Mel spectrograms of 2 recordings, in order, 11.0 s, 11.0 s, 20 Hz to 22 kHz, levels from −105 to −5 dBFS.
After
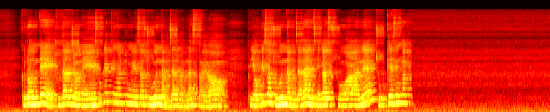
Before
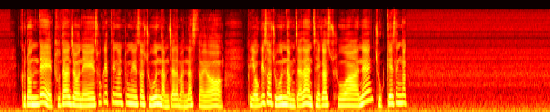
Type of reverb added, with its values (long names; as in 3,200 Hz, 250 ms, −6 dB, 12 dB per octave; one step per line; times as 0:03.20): reverb whose tail is shaped and stops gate 150 ms flat, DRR 1.5 dB
level −5.5 dB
